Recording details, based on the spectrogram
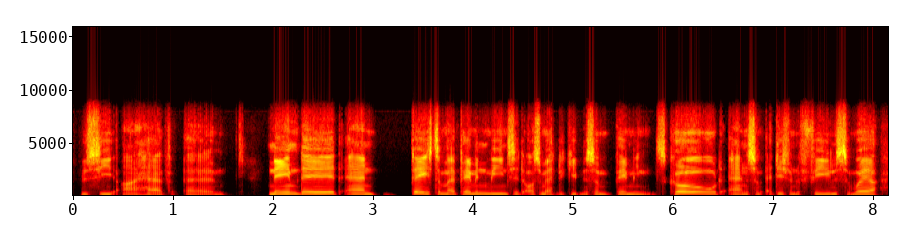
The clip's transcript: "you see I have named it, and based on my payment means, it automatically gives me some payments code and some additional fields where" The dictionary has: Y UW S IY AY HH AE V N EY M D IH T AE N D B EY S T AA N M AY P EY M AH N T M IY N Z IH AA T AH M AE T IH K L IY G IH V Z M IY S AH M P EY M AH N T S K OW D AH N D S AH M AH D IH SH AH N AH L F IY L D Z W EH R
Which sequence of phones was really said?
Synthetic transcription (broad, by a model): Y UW S IY AY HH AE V N EY M D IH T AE N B EY S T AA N M AY P EY M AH N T M IY N S IH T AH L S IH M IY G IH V M IY S AH M P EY M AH N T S K OW D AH N S AH M AH D IH SH AH N AH L F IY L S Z W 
